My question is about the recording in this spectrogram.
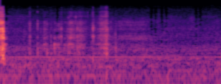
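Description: Quiet outdoor background noise with a faint steady hum and a single soft click about a second in.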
